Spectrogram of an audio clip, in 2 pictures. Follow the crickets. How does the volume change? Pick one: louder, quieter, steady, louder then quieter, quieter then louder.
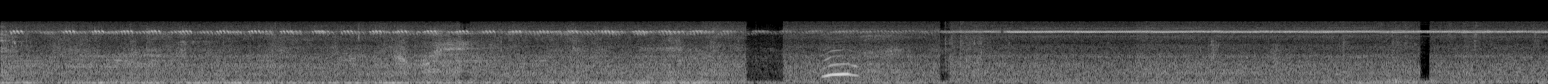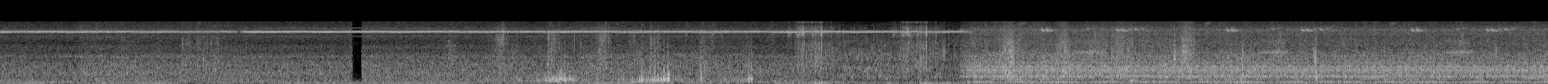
steady.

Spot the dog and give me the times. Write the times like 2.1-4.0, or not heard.
not heard.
